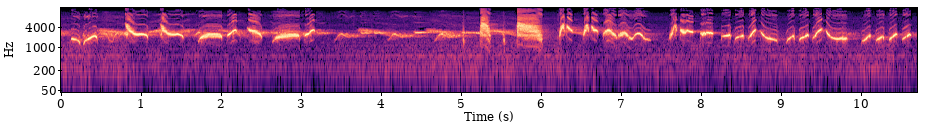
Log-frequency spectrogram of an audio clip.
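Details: Chinese hwamei singing a fluid stream of melodic, warbling whistles, broken by a few loud harsh bursts, then fast, chirpy repeated notes that rise and fall; faint hum throughout.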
